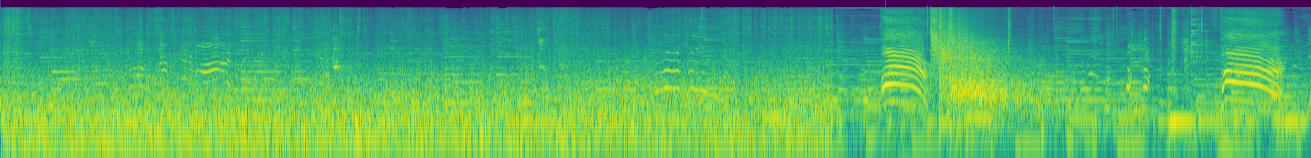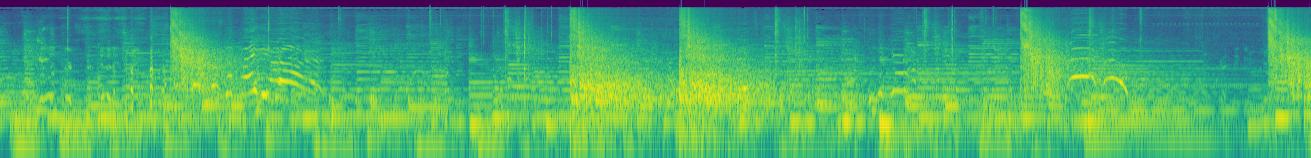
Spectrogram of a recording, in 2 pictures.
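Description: A music track with, from about a third of the way in, a string of roughly eight gunshots from pistols and rifles, spaced one to four seconds apart, each with a ringing tail.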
